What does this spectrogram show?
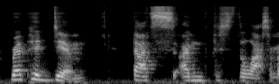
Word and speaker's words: Rephidim: this place and it starts with an R, Rephidim.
